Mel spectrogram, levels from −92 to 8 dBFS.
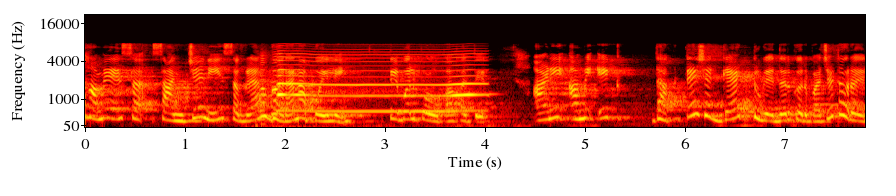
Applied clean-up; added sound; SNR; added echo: none; Harmonica; -2 dB; none.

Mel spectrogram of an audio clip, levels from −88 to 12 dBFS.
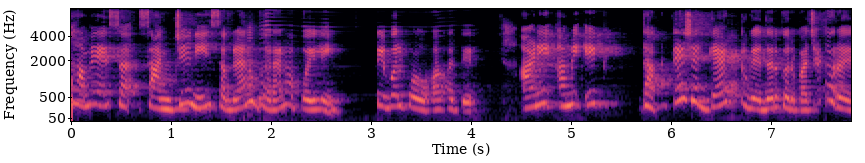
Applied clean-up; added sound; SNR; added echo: neural mask model DeepFilterNet 3.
